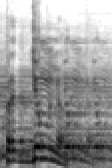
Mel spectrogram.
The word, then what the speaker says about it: प्रद्युम्न: है जोर से बोलो प्रद्युम्न pronunciation must be clear क्या नाम है प्रद्युम्न ये प्रद्युम जी कौन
